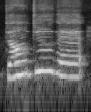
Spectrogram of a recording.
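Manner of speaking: don't drawn out high and slow, gently scolding; mock nice mama. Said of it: "They got the nice mama".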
